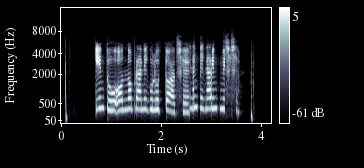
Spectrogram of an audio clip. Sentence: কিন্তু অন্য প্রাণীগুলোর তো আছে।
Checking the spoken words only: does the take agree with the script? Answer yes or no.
no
